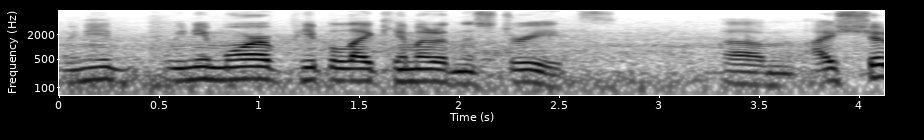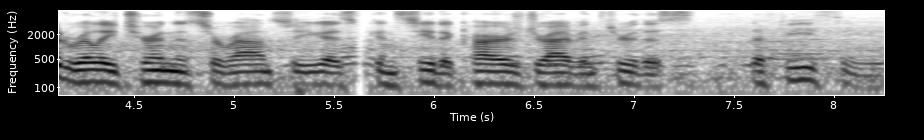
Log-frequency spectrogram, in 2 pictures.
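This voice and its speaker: Noticeable background noise sits behind a man speaking at medium pitch and a moderate pace, with ordinary pitch variation. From Canada. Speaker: animal rights activist livestreamer. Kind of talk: live outdoor vigil stream. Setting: outdoors outside a slaughterhouse.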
